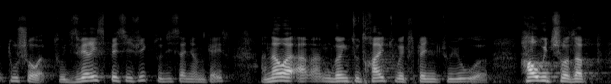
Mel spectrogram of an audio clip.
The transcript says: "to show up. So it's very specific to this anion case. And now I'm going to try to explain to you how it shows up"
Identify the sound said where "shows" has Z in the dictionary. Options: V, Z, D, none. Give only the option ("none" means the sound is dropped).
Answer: Z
